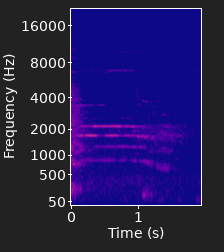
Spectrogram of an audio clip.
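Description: Two cats meow as a story sound effect, a short high cry at the start followed by fainter, fading mews with no talking.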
